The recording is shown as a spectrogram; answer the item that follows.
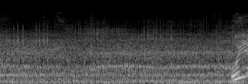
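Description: Steady rumbling ambient noise from a film soundtrack, an even wash with a faint hum and no distinct events.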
